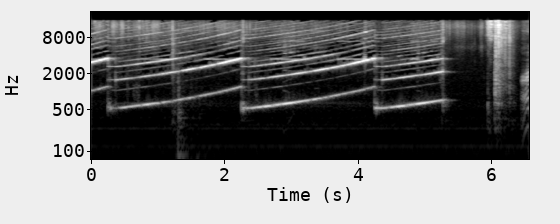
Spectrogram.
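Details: Simplex 4010 fire alarm panel multi-tone horns after pulling a 4099-9006 dual-action pull station: loud rising whoop about every two seconds, clean and steady; normal horn signal.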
